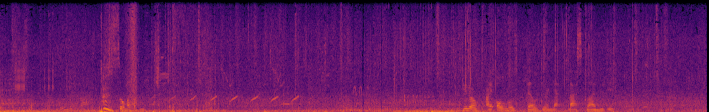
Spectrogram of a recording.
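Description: Footsteps run quickly across grass and earth.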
